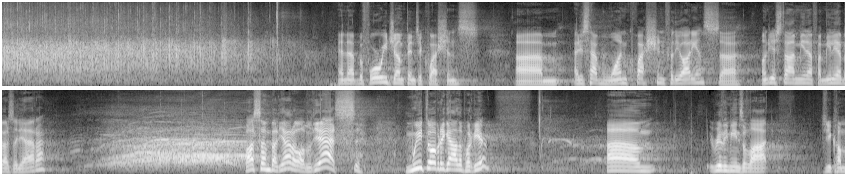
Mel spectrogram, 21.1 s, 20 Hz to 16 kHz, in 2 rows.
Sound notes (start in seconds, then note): 9.5 speaking in foreign language; 11.4 audience cheering; 13.4 speaking in foreign language; 15.4 speaking in foreign language; 17.4 audience cheering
